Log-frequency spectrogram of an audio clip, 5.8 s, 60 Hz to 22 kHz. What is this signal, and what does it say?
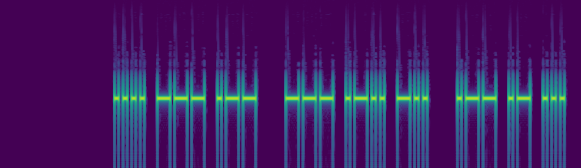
Morse code, heard as a keyed tone, about 28 wpm, 700 Hz. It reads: HOW OLD WAS
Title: Sentences from Top 200 Words 28wpm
